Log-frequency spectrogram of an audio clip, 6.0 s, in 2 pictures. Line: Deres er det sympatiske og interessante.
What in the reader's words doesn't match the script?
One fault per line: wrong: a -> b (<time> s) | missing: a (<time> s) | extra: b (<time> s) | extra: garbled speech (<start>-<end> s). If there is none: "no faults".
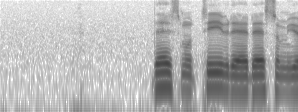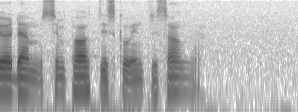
extra: motiver (1.8 s)
extra: som gjør dem (2.6 s)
